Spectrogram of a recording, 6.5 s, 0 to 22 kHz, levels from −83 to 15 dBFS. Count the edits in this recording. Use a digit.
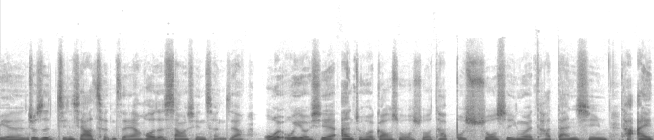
1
